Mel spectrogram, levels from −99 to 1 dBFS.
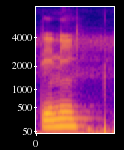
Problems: background sounds at intervals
